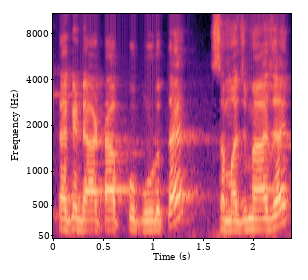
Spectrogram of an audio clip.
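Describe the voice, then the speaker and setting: A man's voice: fairly high pitch, moderate pace, big-room sound, slight background noise. A male teacher giving an exam-prep grammar lesson, drilling word pairs in a repetitive way and checking that students follow.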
